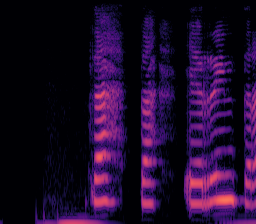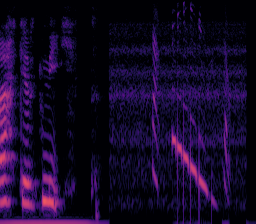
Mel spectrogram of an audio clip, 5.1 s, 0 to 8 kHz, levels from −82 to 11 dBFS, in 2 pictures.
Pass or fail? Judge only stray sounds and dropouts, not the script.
fail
